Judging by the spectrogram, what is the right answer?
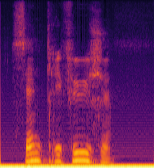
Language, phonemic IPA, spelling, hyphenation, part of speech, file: Dutch, /ˌsɛn.triˈfyː.ʒə/, centrifuge, cen‧tri‧fu‧ge, noun, Nl-centrifuge.ogg
- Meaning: centrifuge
